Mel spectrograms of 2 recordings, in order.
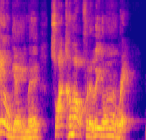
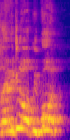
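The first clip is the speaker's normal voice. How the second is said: mock shove-off; 11 semitones higher, slower than usual. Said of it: "Sean punched him in the chest".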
